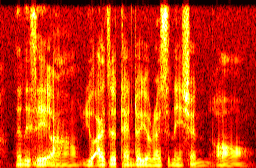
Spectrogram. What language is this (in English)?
English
